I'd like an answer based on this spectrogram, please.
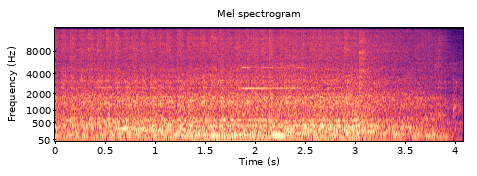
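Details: Kymco Vitality 50 2T scooter on a lift with weak pulling: steady two-stroke buzz, then revs sag and fade as the brake loads it; engine bogs, attributed to the clutch.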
